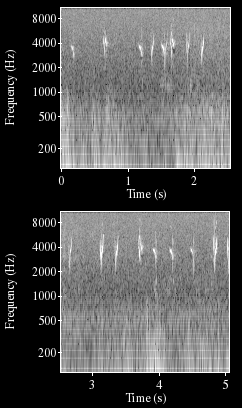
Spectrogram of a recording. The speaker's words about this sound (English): Couple of crossbills here, right down low. And they're sitting on a tree stump now, although I don't see them near the decoy stump.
